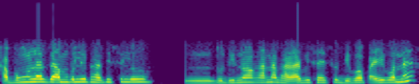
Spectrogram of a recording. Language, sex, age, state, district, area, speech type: Assamese, female, 45-60, Assam, Dhemaji, urban, conversation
